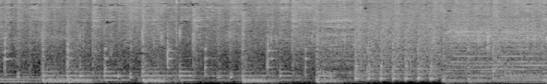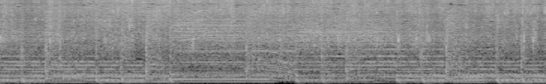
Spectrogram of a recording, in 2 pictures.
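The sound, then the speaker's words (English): Canadian bacon sizzling in a pan as its fat fries off during a cooking competition, a loud, steady crackling hiss throughout, broken a few seconds in by a run of rapid clattering taps. “Let that sizzle out. Yeah. All that fat, get that fat out.”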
